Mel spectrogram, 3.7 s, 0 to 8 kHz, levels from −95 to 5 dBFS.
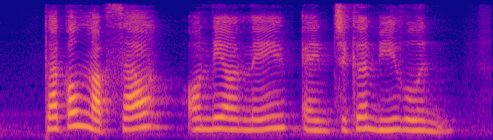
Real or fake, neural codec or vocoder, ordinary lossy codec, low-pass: fake; codec, 16 kHz, 0.5 kbps, FunCodec, trained on LibriTTS, 25 frames a second; none; 7.2 kHz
